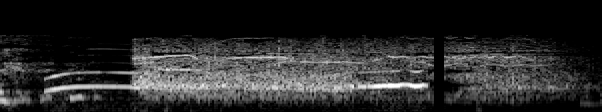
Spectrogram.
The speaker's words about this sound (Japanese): 大歓声よ。大歓声。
